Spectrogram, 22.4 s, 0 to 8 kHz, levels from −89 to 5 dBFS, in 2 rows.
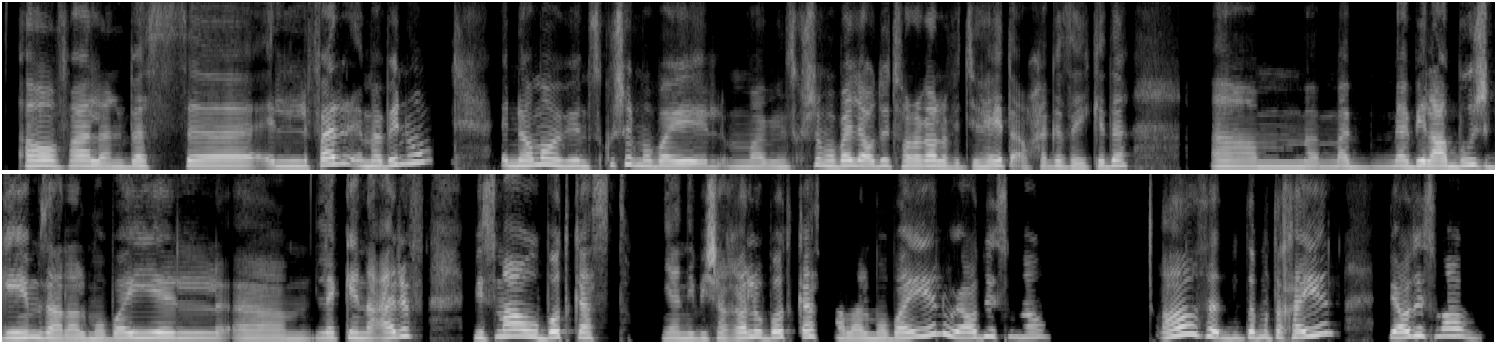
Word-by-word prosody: آه، 255 Hz, +1 st, +3 dB
فعلًا. 230 Hz, -2 st, 0 dB
بس 225 Hz, +2 st, -3 dB, 0.6 s
الفَرْق 235 Hz, -, 0 dB
ما 240 Hz, -1 st, +1 dB
بينهم، 340 Hz, -, 0 dB, 0.6 s
إن 245 Hz, +1 st, 0 dB
هم 265 Hz, +3 st, +2 dB
ما 295 Hz, -3 st, +3 dB
بيمسكوش 245 Hz, +4 st, -4 dB
الموبايل 230 Hz, -4 st, 0 dB
ما 220 Hz, -1 st, -5 dB
بيمسكوش 210 Hz, +5 st, -8 dB
الموبايل 250 Hz, -1 st, +2 dB
يقعدوا 235 Hz, +1 st, +2 dB
يتفرّجوا 225 Hz, -1 st, 0 dB
على 230 Hz, -2 st, +2 dB
فيديوهات 210 Hz, +5 st, -2 dB
أو -, -, -6 dB
حاجة 215 Hz, +3 st, -5 dB
زي 205 Hz, -2 st, -4 dB
كده، 240 Hz, +5 st, -2 dB, 0.6 s
آمم 220 Hz, -1 st, -2 dB
ما 215 Hz, 0 st, -4 dB
ما 220 Hz, +1 st, -4 dB, 0.2 s
ما 225 Hz, +2 st, -3 dB
بيلعبوش 225 Hz, +3 st, +3 dB
games 245 Hz, +3 st, +2 dB
على 205 Hz, -2 st, +1 dB
الموبايل، 235 Hz, +2 st, +1 dB
آمم، 205 Hz, -1 st, -5 dB
لكن 235 Hz, +2 st, 0 dB
عارف 270 Hz, +8 st, 0 dB, 0.4 s
بيسمعوا 295 Hz, +4 st, +4 dB
podcast، 265 Hz, +1 st, +1 dB, 0.2 s
يعني 220 Hz, 0 st, -2 dB
بيشغّلوا 230 Hz, +5 st, +1 dB
podcast 290 Hz, +1 st, 0 dB
على 220 Hz, -2 st, -2 dB
الموبايل 230 Hz, -, +1 dB
ويقعدوا 270 Hz, +2 st, +2 dB
يسمعوه، 275 Hz, -1 st, -5 dB, 0.9 s
آه. 380 Hz, +9 st, +5 dB
س -, -, -3 dB
أنت 240 Hz, -3 st, +3 dB
مُتخيّل؟! 275 Hz, +5 st, +2 dB, 0.5 s
بيقعدوا 275 Hz, +5 st, +5 dB
يسمعوا 325 Hz, -3 st, 0 dB
235 Hz, 130 wpm, -21 LUFS, 220-270 Hz, 0.9 s, آه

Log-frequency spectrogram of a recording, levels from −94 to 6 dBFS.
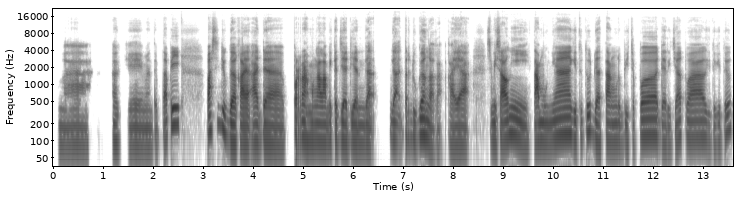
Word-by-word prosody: Wah, 90 Hz, +1 st, -5 dB, 0.6 s
oke 95 Hz, -2 st, -8 dB, 0.3 s
mantep. 85 Hz, 0 st, -9 dB
Tapi 145 Hz, -, +2 dB, 0.7 s
pasti -, -, +3 dB
juga 115 Hz, -9 st, +2 dB
kayak 95 Hz, -1 st, +5 dB
ada 100 Hz, +1 st, +1 dB, 0.5 s
pernah 105 Hz, 0 st, +3 dB
mengalami 100 Hz, 0 st, +3 dB
kejadian 100 Hz, -2 st, 0 dB
nggak 100 Hz, 0 st, 0 dB, 0.4 s
nggak -, -, 0 dB
terduga 110 Hz, +2 st, -2 dB
nggak, 90 Hz, -7 st, -1 dB
Kak? -, -, -8 dB
Kayak 90 Hz, 0 st, 0 dB, 0.5 s
semisal 105 Hz, +1 st, +3 dB
nih, 125 Hz, -3 st, +1 dB, 0.3 s
tamunya 105 Hz, +3 st, +2 dB, 0.3 s
gitu 110 Hz, +1 st, -4 dB
tuh 140 Hz, -, +1 dB
datang 100 Hz, +1 st, +1 dB
lebih 100 Hz, 0 st, -7 dB
cepet 120 Hz, +6 st, +2 dB
dari 95 Hz, -1 st, -4 dB
jadwal 110 Hz, +1 st, 0 dB
gitu-gitu? 95 Hz, +4 st, -9 dB
100 Hz, 125 wpm, -23 LUFS, 95-110 Hz, 0.7 s, kayak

